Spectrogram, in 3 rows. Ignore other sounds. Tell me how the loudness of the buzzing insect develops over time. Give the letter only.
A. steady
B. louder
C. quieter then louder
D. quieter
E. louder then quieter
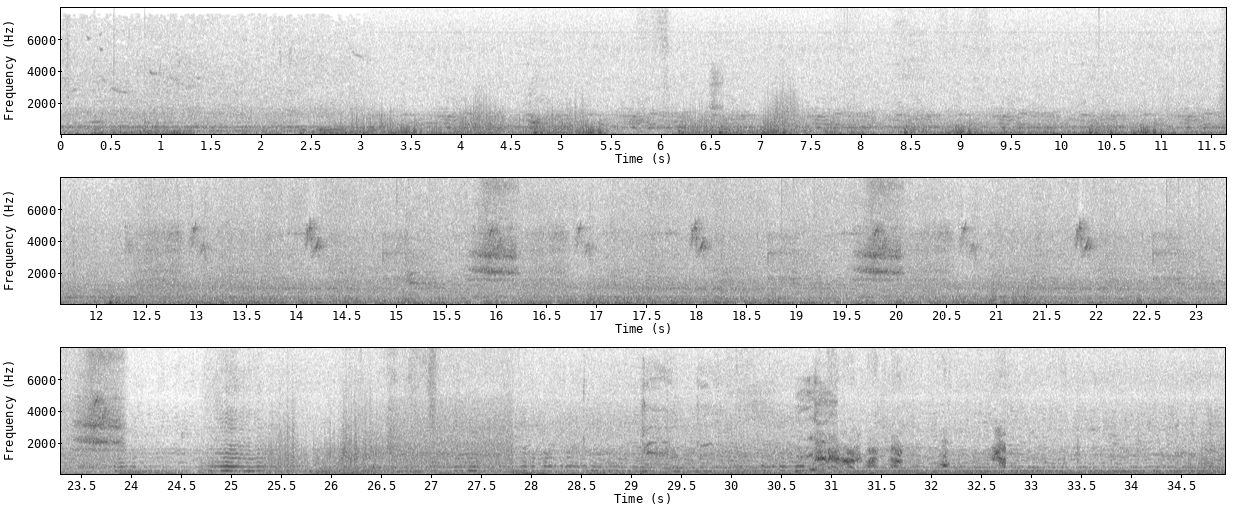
A.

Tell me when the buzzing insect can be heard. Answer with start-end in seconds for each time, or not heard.
0.0-34.9.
